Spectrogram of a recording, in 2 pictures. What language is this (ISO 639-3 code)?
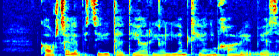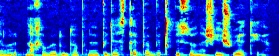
kat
